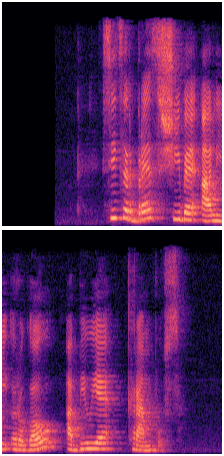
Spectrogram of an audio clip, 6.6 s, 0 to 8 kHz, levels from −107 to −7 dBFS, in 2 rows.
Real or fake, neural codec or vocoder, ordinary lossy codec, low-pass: real; none; AAC, 48 kbps; 7.2 kHz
